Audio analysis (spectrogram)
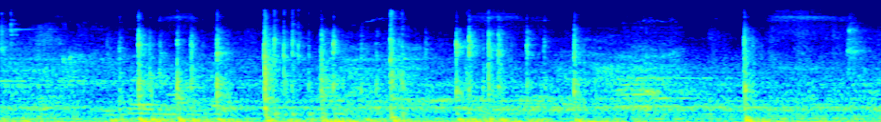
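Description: Keys clatter on a computer keyboard during a sports card case break, quiet, quick irregular taps and clicks with a few sharper strokes, heard close over a steady low room hum.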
